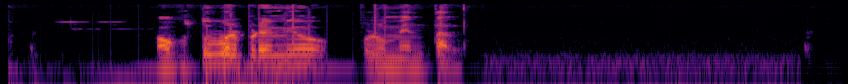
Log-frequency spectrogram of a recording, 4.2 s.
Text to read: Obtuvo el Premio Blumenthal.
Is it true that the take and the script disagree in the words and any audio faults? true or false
false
